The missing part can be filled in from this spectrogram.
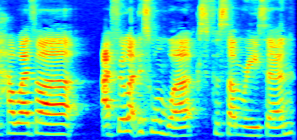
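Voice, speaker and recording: This woman has a British accent. She talks at a fairly quick pace. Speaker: fashion vlogger. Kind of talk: product review try-on. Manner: fast; casual, hesitant with fillers.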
